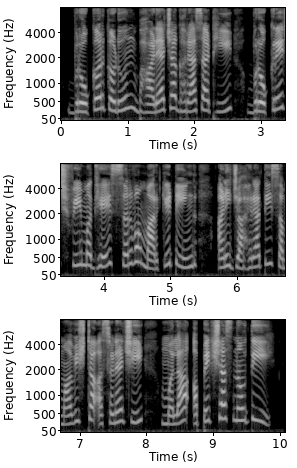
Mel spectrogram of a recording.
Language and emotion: Marathi, surprised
